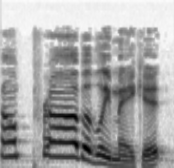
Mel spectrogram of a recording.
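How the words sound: It sounds doubtful and unsure. The person may not actually come. "This doesn't sound too confident"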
